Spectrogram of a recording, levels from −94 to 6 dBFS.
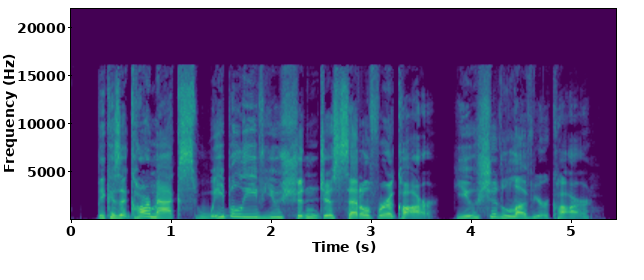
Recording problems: none

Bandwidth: 16 kHz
